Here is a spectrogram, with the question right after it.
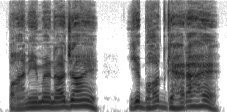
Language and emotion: Urdu, fearful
